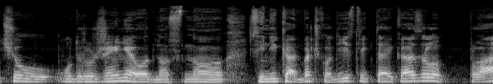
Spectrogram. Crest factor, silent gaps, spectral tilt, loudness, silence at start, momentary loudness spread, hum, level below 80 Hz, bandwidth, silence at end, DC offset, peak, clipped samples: 16 dB; none; -6.5 dB/octave; -18 LUFS; 0 s; 7 LU; none; -58 dBFS; 16.5 kHz; 0 s; under 0.1%; -2 dBFS; under 0.1%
